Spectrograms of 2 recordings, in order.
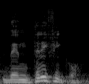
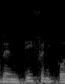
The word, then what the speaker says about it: dentífrico: un amigo que eh siempre pronunciaba eh la palabra dentrífico y yo alguna vez sí me animé y le dije, "Oye, es dentífrico, ¿no?"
